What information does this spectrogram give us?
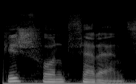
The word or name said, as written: Kishon Ferenc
